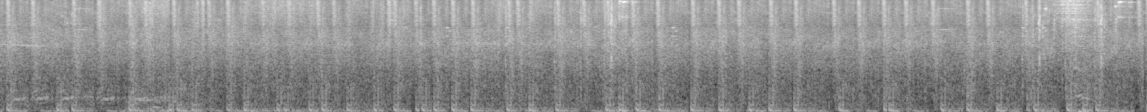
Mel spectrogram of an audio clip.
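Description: Rapid game attack sounds hit and crackle over and over.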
